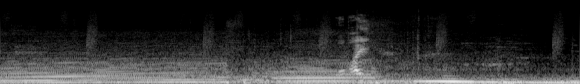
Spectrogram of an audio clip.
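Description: A stage 3 custom Fiat car accelerates hard, its engine rumbling loudly and rising in pitch through the run, close to the microphone, while someone speaks briefly over it.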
